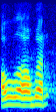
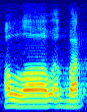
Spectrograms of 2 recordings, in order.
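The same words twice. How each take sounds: First: It is said quickly, with no pause after. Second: It is said calmly, with a pause after.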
